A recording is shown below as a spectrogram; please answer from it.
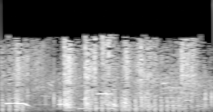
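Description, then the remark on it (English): Loud, rapid bursts of gunfire crackle continuously, with brief whistling whines of rounds ricocheting off concrete and back into the air cutting through the barrage. “Rounds bounced off the concrete around us, making a whizzing noise as they ricocheted back into the air.”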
